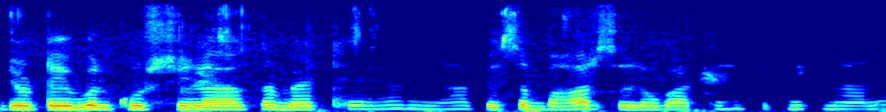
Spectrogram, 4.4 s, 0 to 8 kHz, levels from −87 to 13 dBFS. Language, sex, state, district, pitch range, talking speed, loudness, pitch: Hindi, female, Bihar, Gaya, 240-250 Hz, 230 wpm, -22 LUFS, 245 Hz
